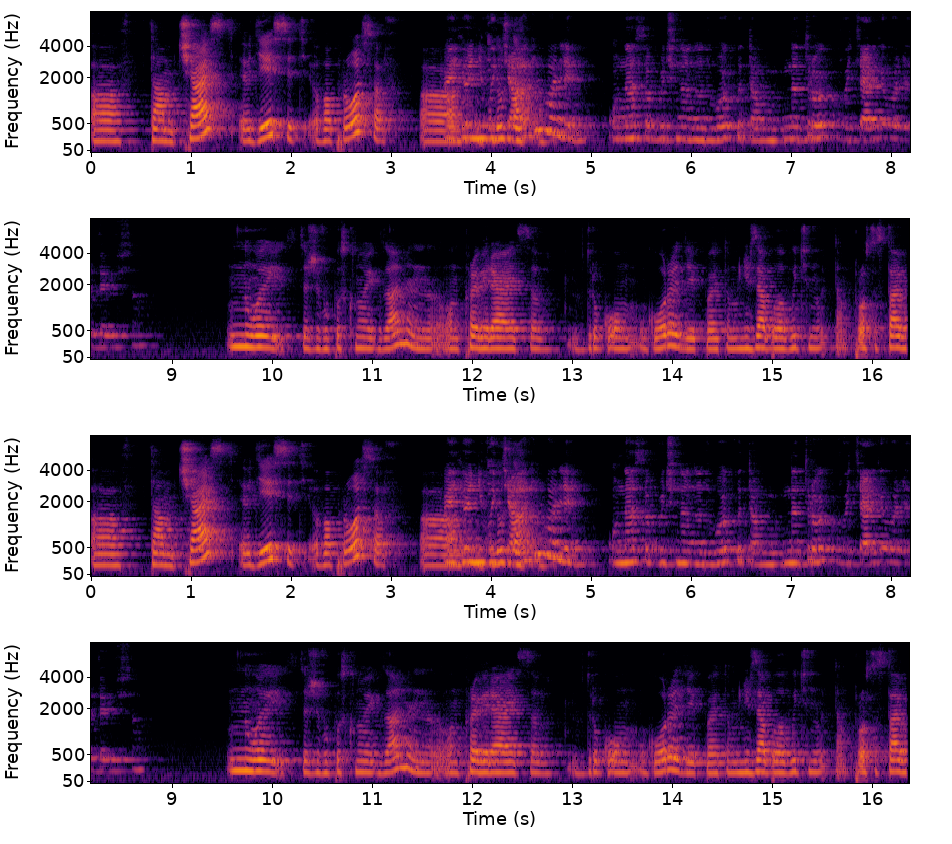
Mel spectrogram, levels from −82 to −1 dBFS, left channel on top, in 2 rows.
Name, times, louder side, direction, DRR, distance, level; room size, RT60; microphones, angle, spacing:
voice 1, 0.0-4.3 9.6-16.3, left 1 dB, 10° left, 4 dB, 0.4 m, -31 dB
voice 2, 3.5-4.9 5.2-8.7, right 1 dB, 20° right, -1 dB, 2.1 m, -35 dB
12.5 x 7.5 x 2.7 m, 0.74 s
head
